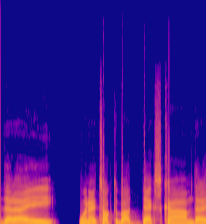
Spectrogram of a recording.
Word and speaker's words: Dexcom: Second thing, people said that when I talked about Dexcom, that I said Dexicom, which I listened back on the video and I did. It's a mistake. Okay, so it's Dexcom. I understand it's not Dexicom.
